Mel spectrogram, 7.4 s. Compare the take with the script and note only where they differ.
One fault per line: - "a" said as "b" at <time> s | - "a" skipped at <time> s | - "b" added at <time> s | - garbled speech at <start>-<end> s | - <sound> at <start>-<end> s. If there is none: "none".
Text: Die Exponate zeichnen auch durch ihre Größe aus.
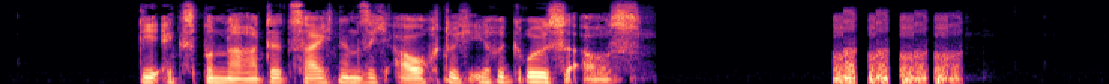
- "sich" added at 2.4 s
- laugh at 5.5-6.4 s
